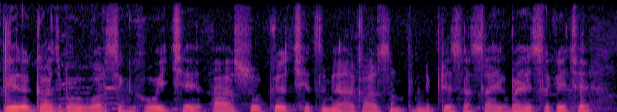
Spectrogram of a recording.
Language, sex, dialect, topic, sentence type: Maithili, male, Eastern / Thethi, agriculture, statement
